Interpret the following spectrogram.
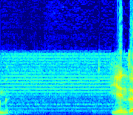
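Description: Steady electrical mains hum on the microphone sound, a buzz of many evenly spaced steady tones, heard plainly in a pause in a man's speech. His voice stops just at the start and comes back near the end.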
